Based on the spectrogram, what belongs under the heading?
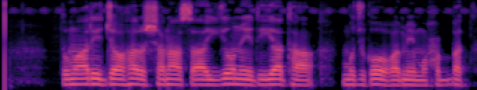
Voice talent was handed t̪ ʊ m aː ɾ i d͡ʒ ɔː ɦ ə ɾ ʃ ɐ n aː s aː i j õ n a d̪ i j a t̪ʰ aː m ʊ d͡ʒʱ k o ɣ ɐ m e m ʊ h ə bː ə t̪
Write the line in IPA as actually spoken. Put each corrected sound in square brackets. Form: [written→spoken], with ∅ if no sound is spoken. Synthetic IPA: t̪ ʊ m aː ɾ i d͡ʒ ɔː ɦ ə ɾ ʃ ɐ n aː s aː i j õ n [a→e] d̪ i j a t̪ʰ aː m ʊ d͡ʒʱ k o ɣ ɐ m e m ʊ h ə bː ə t̪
